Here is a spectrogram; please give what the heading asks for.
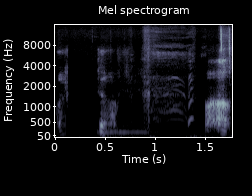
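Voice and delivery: muttered whisper under the breath, barely voiced. Playing a character walking to the alley: whispering under breath. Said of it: "I'm gonna whisper under my breath".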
